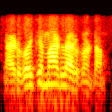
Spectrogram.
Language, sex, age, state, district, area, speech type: Telugu, male, 60+, Andhra Pradesh, Sri Balaji, urban, conversation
